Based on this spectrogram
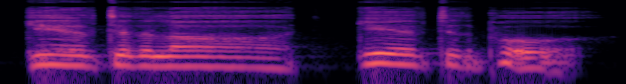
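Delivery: slow, husky murmur like prayer. A narrator reads a man jangling his coin box, husky, prayerful murmur. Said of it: "murmured in his husky, prayerful voice".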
